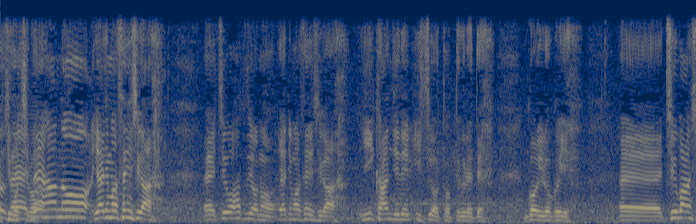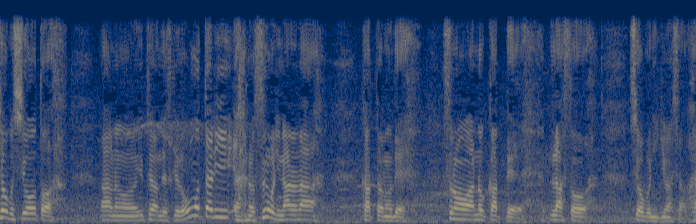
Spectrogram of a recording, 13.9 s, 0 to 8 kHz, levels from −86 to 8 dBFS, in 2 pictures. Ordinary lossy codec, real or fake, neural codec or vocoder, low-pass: none; real; none; 7.2 kHz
